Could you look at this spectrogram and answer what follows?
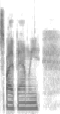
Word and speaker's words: Spy x Family: Um hey Jojo kind of like Yeah, the X is silent.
